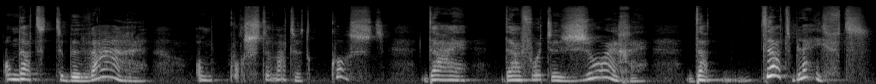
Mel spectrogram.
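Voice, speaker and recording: A woman preacher giving a sermon, slow and emphatic, often dropping into an intense whisper. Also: breathy edge. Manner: slow and emphatic, with lively swings of pitch.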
